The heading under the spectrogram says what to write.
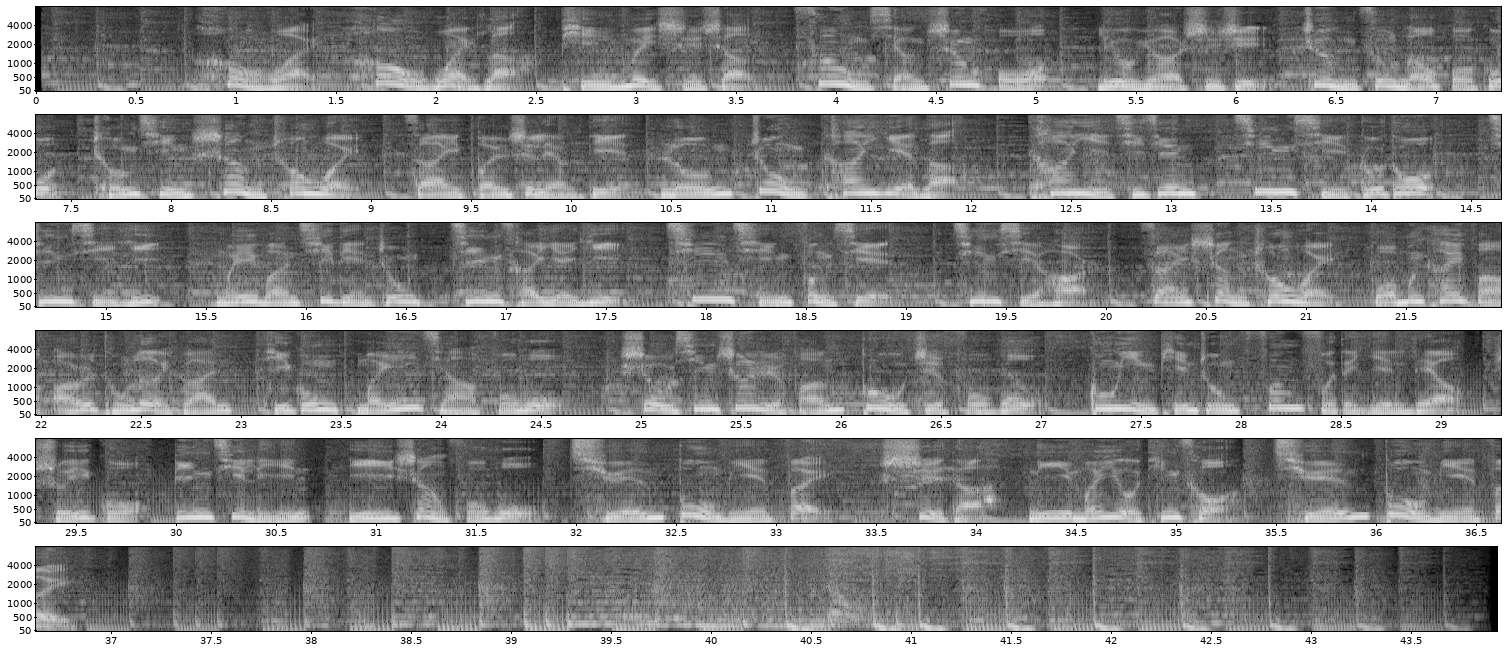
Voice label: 广告 火锅店

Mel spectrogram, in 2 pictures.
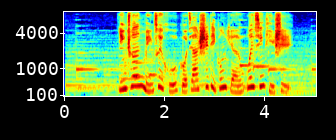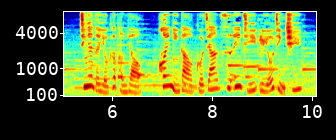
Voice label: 温馨提示 湿地公园

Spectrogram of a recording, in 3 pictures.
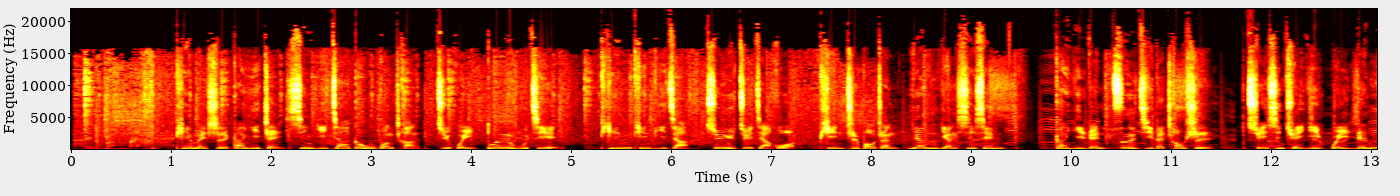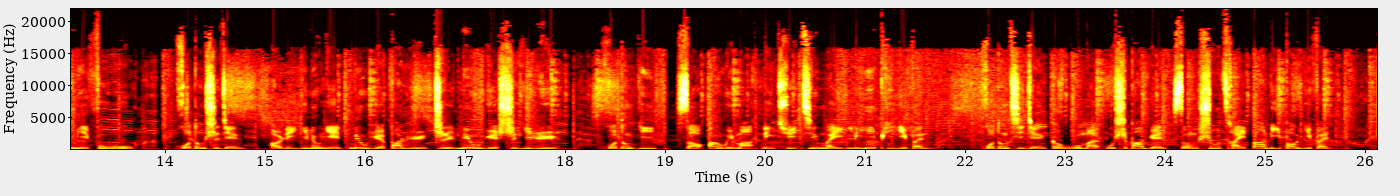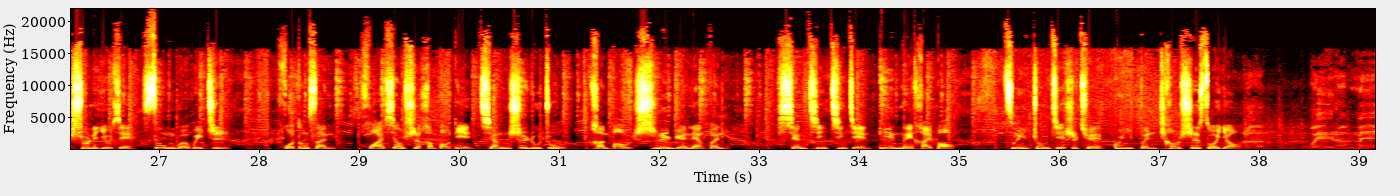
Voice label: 促销 购物广场 年轻激情

